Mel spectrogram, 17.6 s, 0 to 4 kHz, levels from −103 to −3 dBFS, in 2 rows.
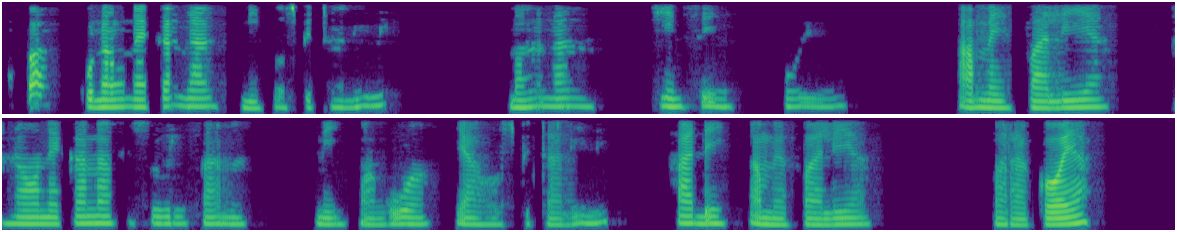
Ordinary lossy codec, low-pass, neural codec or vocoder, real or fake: AAC, 24 kbps; 3.6 kHz; none; real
